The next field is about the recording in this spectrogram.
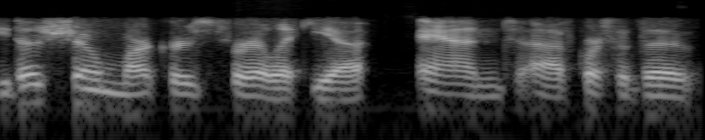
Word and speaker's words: Ehrlichia: The vet has subsequently, we've had several conversations with the vet about Lyme disease and about, I think it's Ehrlichia. Am I saying that right? – Yes, you are.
